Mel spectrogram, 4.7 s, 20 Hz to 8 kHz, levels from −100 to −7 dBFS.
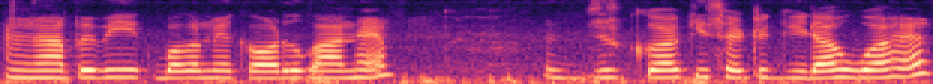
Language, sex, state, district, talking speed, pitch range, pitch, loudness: Hindi, male, Bihar, Katihar, 205 wpm, 250-270 Hz, 260 Hz, -16 LUFS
